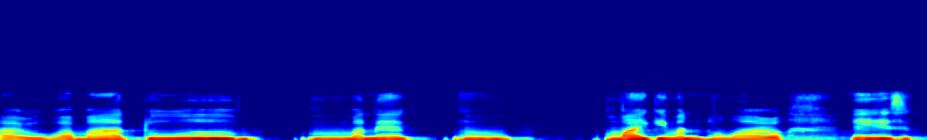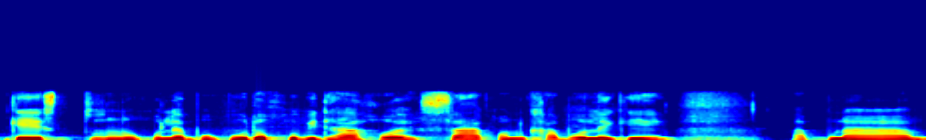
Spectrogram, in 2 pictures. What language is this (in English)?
Assamese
